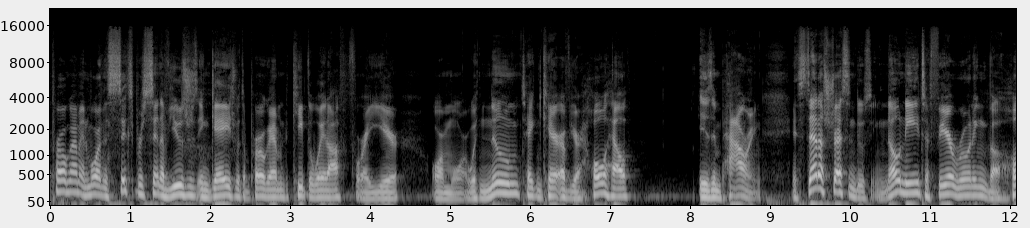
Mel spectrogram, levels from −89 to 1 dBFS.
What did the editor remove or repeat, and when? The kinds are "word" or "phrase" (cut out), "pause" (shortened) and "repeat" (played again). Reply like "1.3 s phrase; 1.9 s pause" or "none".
none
